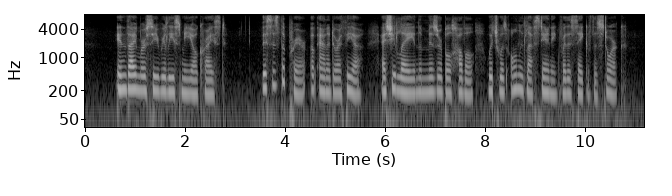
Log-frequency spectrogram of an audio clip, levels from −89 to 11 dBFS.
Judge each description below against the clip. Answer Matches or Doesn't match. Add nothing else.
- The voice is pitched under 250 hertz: Matches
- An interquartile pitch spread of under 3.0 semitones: Matches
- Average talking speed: Matches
